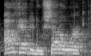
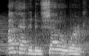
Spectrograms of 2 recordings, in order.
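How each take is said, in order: Both takes have the same delivery.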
